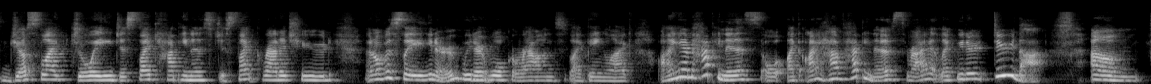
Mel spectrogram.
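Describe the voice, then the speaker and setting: A young adult woman coaching in a casual, animated way, with lots of fillers like "like" and "right". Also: mid-range voice. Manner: casual, filler-heavy with frequent "like", animated retelling. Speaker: mindset coach. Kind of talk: motivational talk. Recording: echoey room.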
